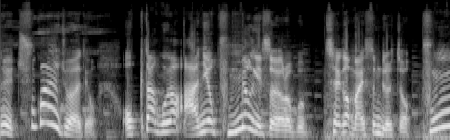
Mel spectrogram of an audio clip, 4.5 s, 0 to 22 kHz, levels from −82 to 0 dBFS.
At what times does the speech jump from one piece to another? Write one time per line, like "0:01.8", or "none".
none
